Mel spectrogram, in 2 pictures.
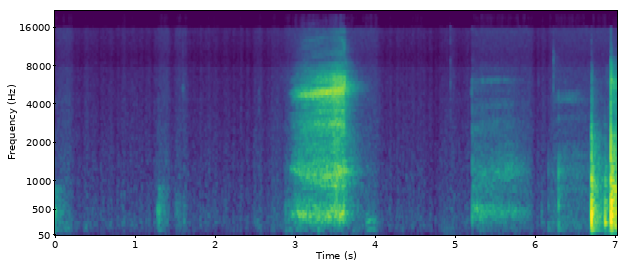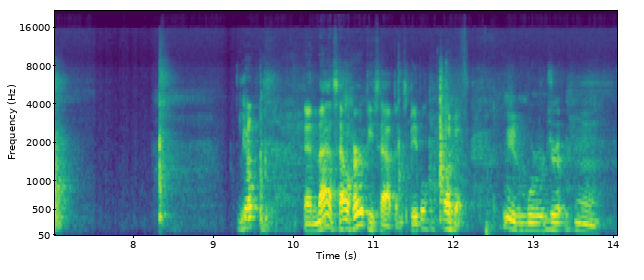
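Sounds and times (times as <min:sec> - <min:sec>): sharp breath bursts: 0:02.9 - 0:04.0, 0:08.3 - 0:10.2.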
